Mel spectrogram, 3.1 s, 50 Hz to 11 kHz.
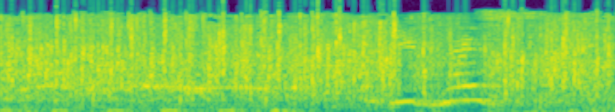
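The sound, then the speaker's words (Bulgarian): Sustained, dense audience applause for the sponsors of the Dobrich volleyball club Dobrudzha 07 after its first title, loud and steady like many hands clapping at once, with a voice briefly audible over the clapping. “Покори го, защото има силна игра, защото има предана публика, защото имаше и ще има финансовата подкрепа на община град Добрич и на десетките спонсори, които също заслужават аплодисменти.”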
